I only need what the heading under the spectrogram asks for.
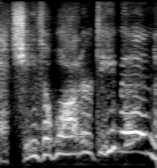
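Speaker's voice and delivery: high stage whisper. Speaking in character to a companion about the girl: stage whisper. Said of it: "I definitely stage whisper to Rosalia".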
